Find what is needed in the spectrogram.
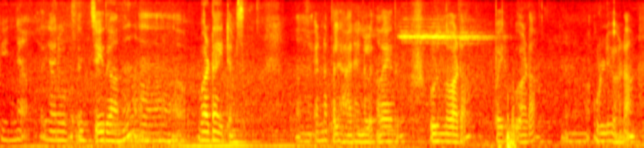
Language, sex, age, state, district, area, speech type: Malayalam, female, 30-45, Kerala, Kasaragod, rural, spontaneous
